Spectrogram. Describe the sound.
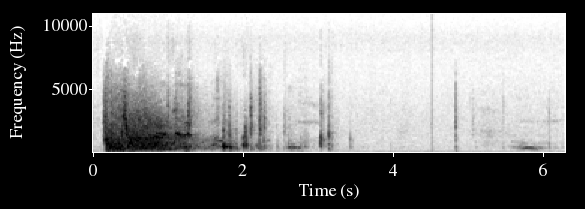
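A single loud, sharp gunshot bursts out at the start and strikes a gun, then decays through a long ragged tail. Fainter scattered knocks and rustles follow, with a brief voice near the end.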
